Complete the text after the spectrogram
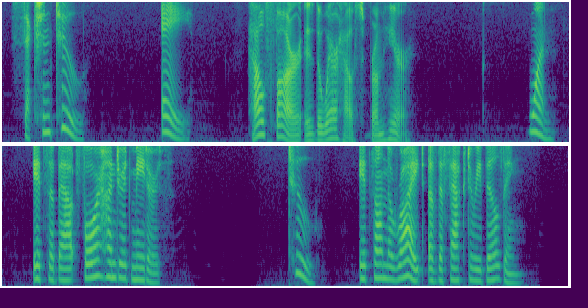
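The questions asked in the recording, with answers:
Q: How far is the warehouse from here?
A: 1: It's about 400 meters.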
